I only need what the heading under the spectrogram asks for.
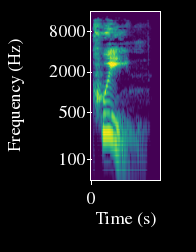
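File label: "queen", British English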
